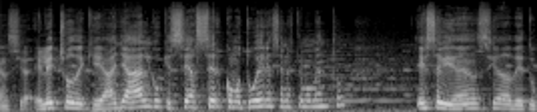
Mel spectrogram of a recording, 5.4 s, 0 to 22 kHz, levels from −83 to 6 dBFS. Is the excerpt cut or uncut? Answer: uncut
